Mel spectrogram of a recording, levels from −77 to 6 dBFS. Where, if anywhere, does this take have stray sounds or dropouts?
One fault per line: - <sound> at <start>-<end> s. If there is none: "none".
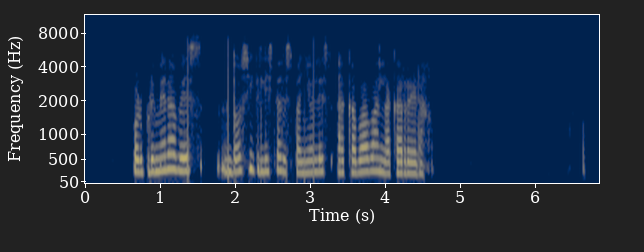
none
